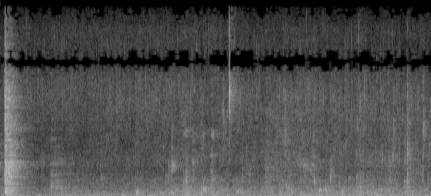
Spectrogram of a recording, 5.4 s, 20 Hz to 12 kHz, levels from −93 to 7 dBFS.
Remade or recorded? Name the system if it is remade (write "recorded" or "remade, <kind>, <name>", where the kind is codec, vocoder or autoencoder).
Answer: recorded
